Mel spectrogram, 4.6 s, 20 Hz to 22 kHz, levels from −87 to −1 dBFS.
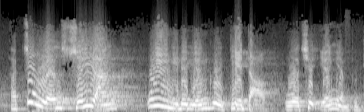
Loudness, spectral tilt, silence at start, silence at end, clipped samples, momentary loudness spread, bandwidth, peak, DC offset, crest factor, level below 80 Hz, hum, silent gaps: -5 LUFS; -6 dB/octave; 0 s; 0 s; 5%; 6 LU; 12.5 kHz; 0 dBFS; 1%; 6 dB; -30 dBFS; none; none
